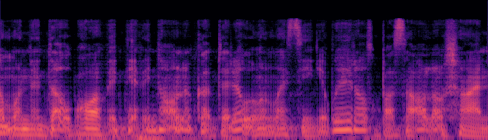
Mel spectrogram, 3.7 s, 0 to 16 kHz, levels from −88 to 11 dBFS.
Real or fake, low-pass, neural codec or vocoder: fake; 9.9 kHz; autoencoder, 22.05 kHz, a latent of 192 numbers a frame, VITS, trained on many speakers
